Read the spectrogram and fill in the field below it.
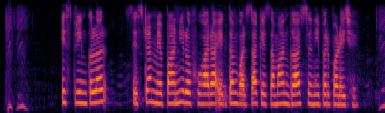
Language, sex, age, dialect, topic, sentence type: Maithili, female, 31-35, Angika, agriculture, statement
